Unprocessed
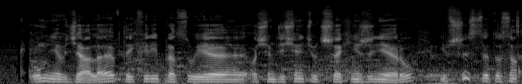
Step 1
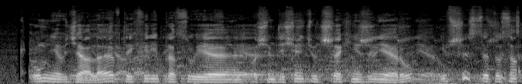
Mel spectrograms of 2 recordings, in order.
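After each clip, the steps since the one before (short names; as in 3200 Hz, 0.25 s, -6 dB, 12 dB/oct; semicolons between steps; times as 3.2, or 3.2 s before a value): feedback echo 0.368 s, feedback 23%, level -12 dB; gain +8.5 dB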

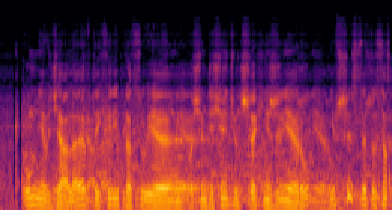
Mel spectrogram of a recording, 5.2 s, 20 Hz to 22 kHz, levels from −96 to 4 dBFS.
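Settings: polynomial smoothing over 25 samples; low shelf 200 Hz +3 dB; gain +1.5 dB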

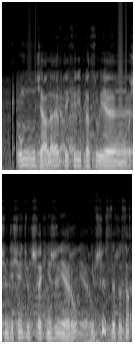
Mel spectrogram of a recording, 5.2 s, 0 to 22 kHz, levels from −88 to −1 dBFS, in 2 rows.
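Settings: stuck buffer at 0.46/2.28, samples 1024, times 8; gain -8.5 dB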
